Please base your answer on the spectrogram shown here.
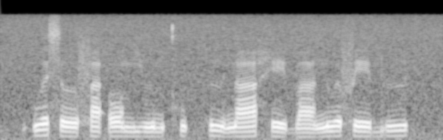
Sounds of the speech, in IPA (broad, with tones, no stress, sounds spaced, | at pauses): ʔ u˧˥ ə̯ s ɤː˩ f a˧˥ ʔ ɔː˧ m j ɯː˩ m kʰ u˧ t̚ h ɯː˥˨ n aː˧˥ h eː˧˩ b aː˩ n u˧ ə̯ f eː˧ b ɯː˧˥ t̚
